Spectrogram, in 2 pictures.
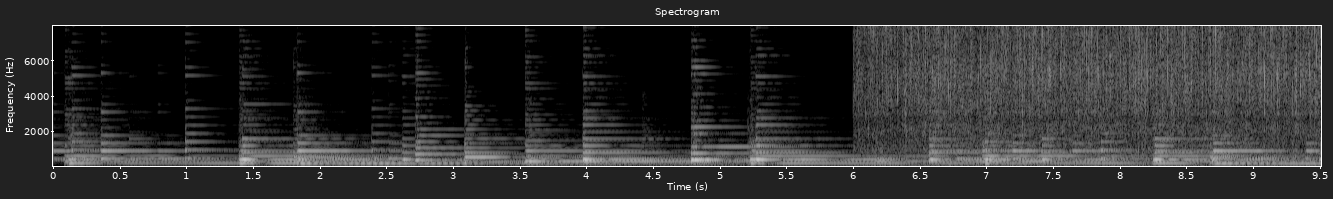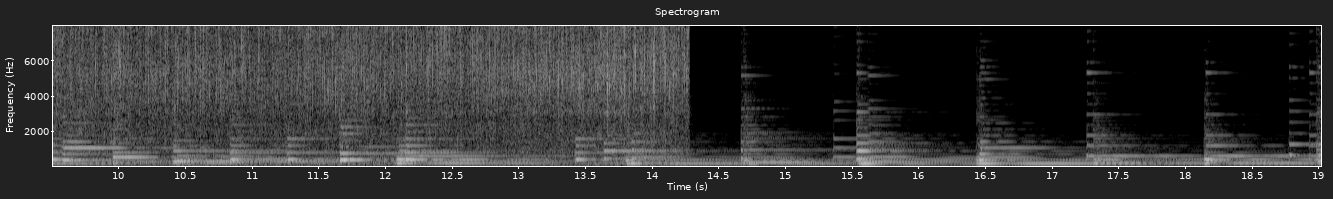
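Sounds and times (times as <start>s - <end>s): plucked-string background music: 0.0s - 19.0s
hot oil sizzling: 6.0s - 14.3s.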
